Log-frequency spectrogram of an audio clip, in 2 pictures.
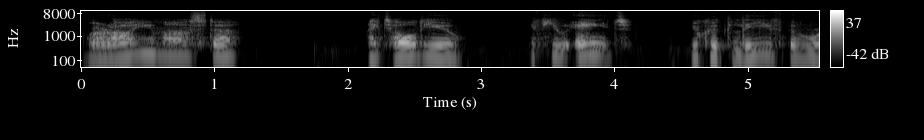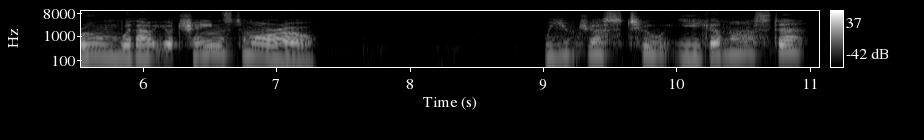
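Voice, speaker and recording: A man's voice: a little high, a bit bright. A man playing an obsessive, possessive servant in a scripted roleplay audio drama, coaxing and deferential yet controlling.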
